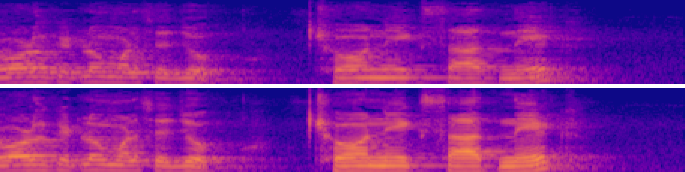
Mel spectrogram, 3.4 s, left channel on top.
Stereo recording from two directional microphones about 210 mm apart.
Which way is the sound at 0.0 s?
45° right (ahead or behind).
